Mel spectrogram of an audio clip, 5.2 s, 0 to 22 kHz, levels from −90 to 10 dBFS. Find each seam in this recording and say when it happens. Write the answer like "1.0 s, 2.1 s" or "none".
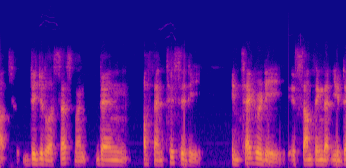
1.4 s, 4.3 s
